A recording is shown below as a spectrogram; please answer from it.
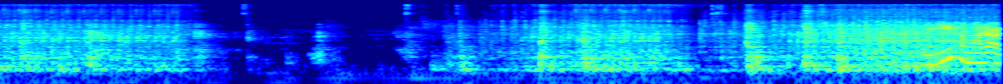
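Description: Sewing machine running basting stitches along the creases of a net baby frock, whirring in bursts that stop and restart, close and fairly quiet, with brief pauses between runs.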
